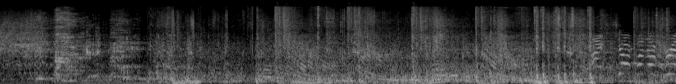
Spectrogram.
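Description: Rapid gunfire fills a Mass Effect 3 firefight on Tuchanka, with dense overlapping bursts and sharp cracks, loud and sustained, and voices are partly buried in the mix.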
